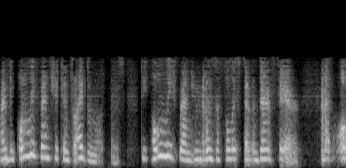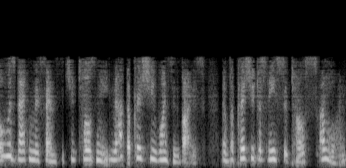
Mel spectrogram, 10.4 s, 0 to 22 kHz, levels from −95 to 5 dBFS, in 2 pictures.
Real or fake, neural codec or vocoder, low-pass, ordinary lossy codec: fake; codec, 44.1 kHz, 0.9 kbps, DAC; 5.4 kHz; MP3, 32 kbps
